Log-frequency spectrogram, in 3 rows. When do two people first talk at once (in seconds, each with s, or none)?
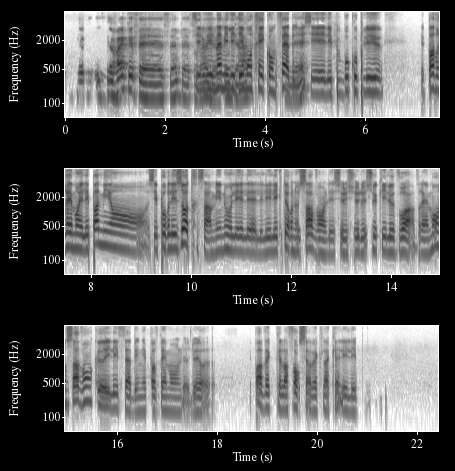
2.6 s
